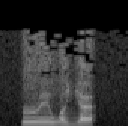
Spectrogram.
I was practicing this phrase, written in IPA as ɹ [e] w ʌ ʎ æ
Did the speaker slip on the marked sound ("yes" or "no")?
no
